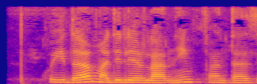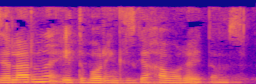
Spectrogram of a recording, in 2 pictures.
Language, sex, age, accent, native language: Uzbek, female, 18-24, Surxondaryo, Uzbek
